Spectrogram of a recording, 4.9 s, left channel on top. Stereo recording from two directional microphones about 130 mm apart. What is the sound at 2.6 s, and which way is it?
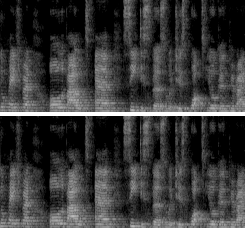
A woman's voice, 20° right (ahead or behind).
